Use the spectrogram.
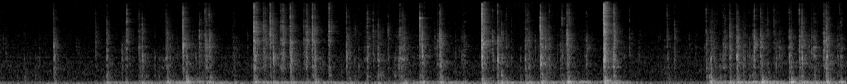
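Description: Steady typing on a computer keyboard, with irregular bursts of sharp key clicks and a few louder strikes standing out, close and fairly quiet, with no voices.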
